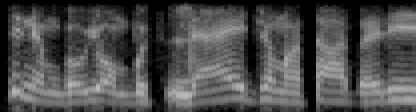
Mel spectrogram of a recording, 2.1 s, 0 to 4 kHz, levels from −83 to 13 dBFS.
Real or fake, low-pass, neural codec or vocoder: real; 3.6 kHz; none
